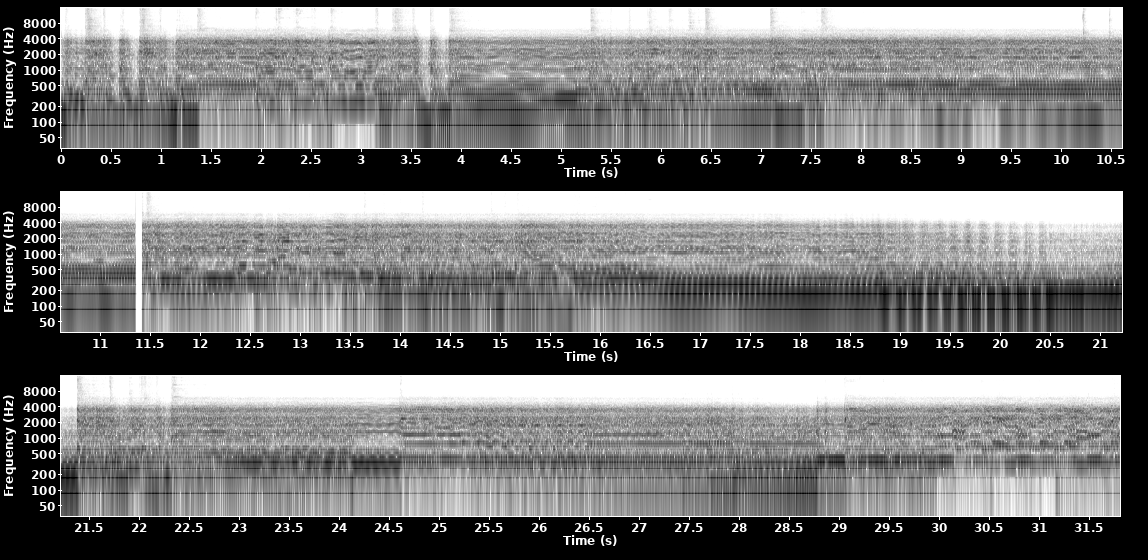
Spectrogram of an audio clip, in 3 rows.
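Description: Homemade yellow-pine orange-crate electric guitar with an EMG-85 humbucker, played with distortion through an amplifier: sustained chords and riffs, with a wavering low note about two-thirds of the way through.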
